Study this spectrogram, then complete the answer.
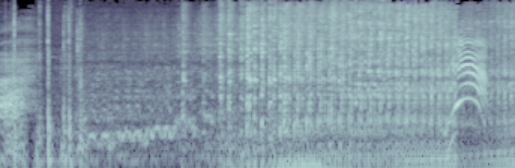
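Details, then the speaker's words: Chevy that had run out of gas: after sputtering cranks while fuel is drawn through, it catches and settles into a strong, even rumble that picks up cleanly on throttle; normal running. "now that's what a chevy is supposed to sound like see it was just out of gas"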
